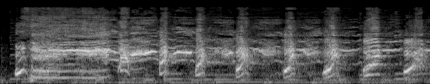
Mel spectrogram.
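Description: A person laughing hard: a long unbroken run of short laughs, about two to three a second, each one rising in pitch.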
